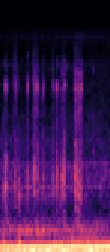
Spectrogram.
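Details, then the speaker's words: Fuel pump from a swamped Sea-Doo jet ski that sat for years, bench-tested on a battery: a steady low electrical buzz with no spin-up whine because the impeller is locked up; freed later with a pick. "it's buzzing I can see the little little impeller down in there and it was trying to spin but it's it's locked up"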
